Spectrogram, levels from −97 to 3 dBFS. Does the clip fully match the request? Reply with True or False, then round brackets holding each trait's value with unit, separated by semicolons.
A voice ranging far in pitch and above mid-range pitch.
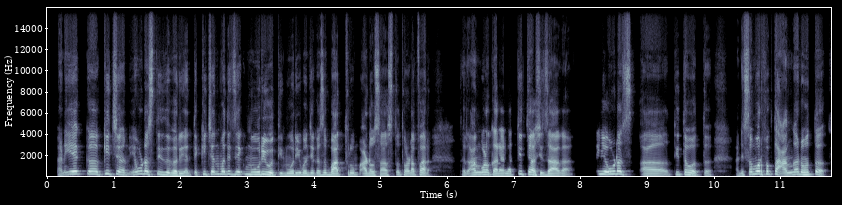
True (6.0 semitones; 195 Hz)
